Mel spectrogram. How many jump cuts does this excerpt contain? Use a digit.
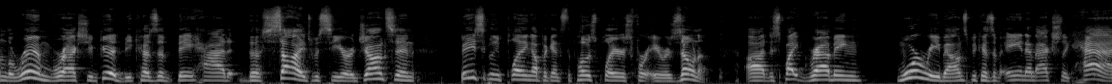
1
